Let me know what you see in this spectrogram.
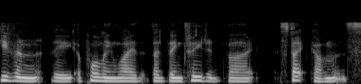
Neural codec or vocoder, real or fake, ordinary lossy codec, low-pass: none; real; MP3, 64 kbps; 7.2 kHz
